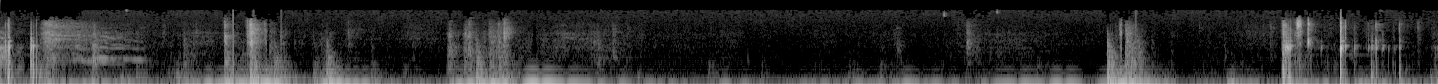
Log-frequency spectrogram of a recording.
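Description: A room door is opened and closed to let a cat out: a few thuds and a latch click, a pause with quiet shuffling, then a firm close with sharp knocking thunks near the end. No one speaks.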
